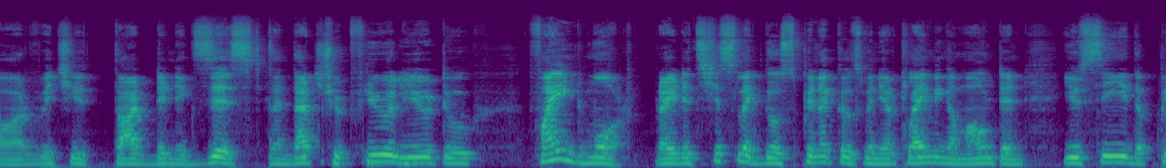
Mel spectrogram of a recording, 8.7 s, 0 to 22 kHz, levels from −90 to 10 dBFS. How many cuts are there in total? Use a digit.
1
